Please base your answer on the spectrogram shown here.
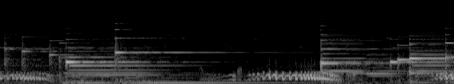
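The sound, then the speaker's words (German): Doves coo at daybreak in early spring, soft, low, plaintive calls repeating in a steady cadence, fairly faint, with some tonal background. “Plötzlich hörten wir die gleichmäßigen Kadenzen eines klagenden Rufes. Es waren die Tauben, die zu gurren begannen.”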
